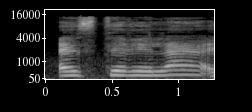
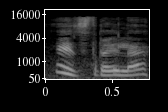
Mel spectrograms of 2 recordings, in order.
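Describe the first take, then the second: First: Estrella spelled out slowly, every syllable separate; slow careful name. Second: Said in the usual way. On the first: Shown as a demonstration.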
